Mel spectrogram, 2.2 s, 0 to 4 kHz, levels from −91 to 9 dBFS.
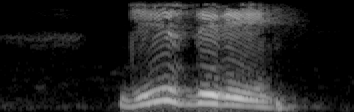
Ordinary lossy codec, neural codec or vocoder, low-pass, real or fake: Opus, 64 kbps; none; 3.6 kHz; real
